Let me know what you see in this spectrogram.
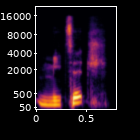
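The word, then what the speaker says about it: Micić: Last name is pronounced Micic.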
